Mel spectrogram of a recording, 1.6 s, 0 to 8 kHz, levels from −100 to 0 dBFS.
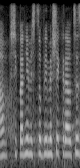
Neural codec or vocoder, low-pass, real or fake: codec, 16 kHz, 0.8 kbps, ZipCodec; 7.2 kHz; fake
